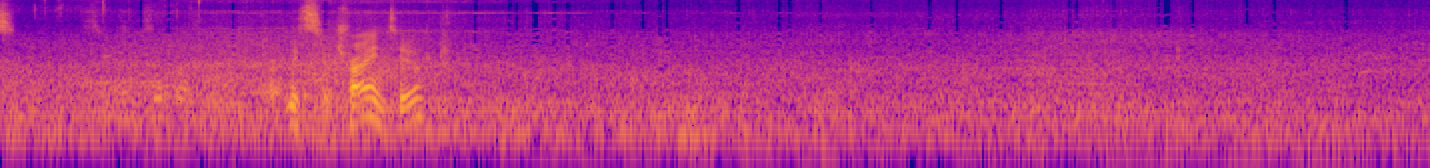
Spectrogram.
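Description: Traffic hums steadily along a city street outdoors.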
